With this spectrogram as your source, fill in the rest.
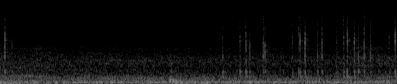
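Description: A small, hollow, closed white cardboard gift box is tapped quickly with the long nails of both hands. Bright, dry clicks come in rapid clusters, mostly in the second half, over a steady low rumbling hum.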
